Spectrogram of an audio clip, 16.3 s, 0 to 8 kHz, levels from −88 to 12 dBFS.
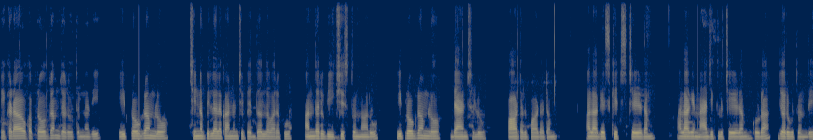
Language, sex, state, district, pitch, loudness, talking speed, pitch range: Telugu, male, Telangana, Karimnagar, 115 Hz, -29 LUFS, 105 wpm, 110-125 Hz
